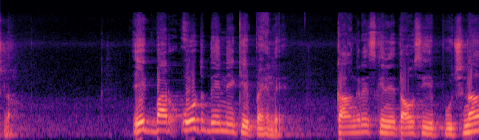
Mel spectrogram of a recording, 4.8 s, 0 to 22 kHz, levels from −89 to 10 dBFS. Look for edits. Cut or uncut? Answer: uncut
